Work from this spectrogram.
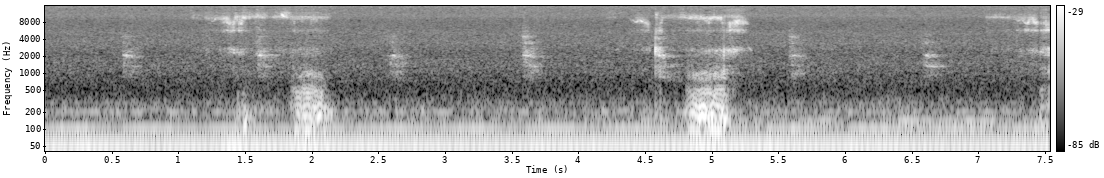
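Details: A tired male Maine Coon cat snores softly, with a low rumbling breath repeating about every three seconds.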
